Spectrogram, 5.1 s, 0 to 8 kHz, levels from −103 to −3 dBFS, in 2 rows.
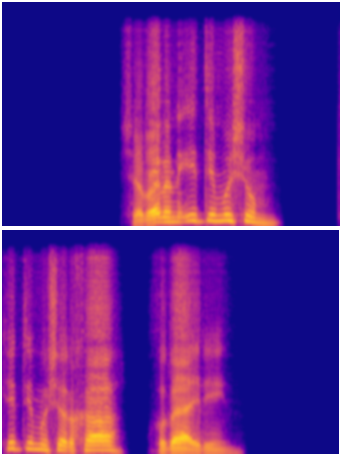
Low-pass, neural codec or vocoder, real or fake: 7.2 kHz; codec, 16 kHz, 0.7 kbps, FocalCodec; fake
